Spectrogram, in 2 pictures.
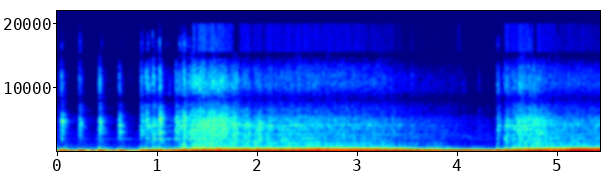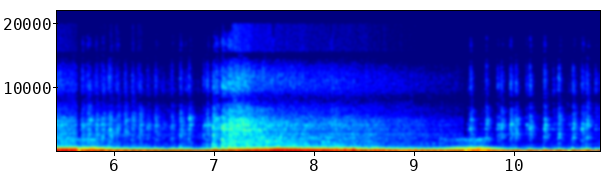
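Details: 1990 Ford Mustang LX 5.0 V8 (GT-40P heads, 30 lb injectors) that would not start; bad EEC power relay swapped: revs blipped up and down, stumbling uneven idle like four or five cylinders. Owner suspects heavy fuel glugging; several MAFs and computers tried, possibly a harness fault.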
